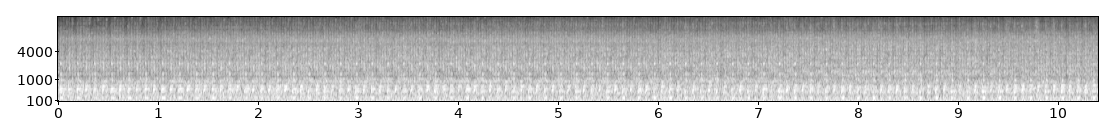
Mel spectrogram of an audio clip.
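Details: Ex-army International ACCO 6x6 with a Perkins 6354 six-cylinder diesel, idling after the fuel system was bled: deep, steady clatter at an even idle with no misses or hunting. Running nicely.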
